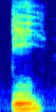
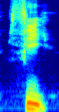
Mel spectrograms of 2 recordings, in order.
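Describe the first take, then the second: First: The letter name begins with a b sound. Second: The letter name begins with an f sound. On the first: "some people will pronounce this letter as the letter B" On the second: "others will pronounce it as the letter phi"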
